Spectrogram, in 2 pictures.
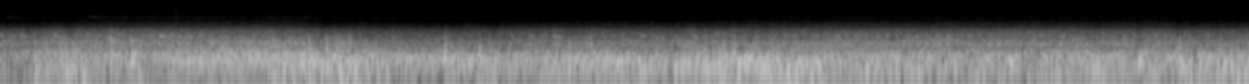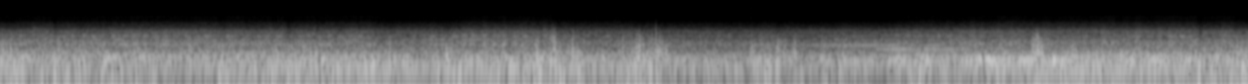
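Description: Passenger train running along the track, heard from an open carriage window: a steady rumble of wheels on rail, with a few sharp clicks from about twelve seconds in.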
